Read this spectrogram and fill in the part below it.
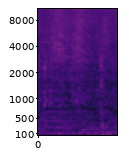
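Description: Lightly caramelized onions with ginger and garlic fry in a pan, a dense, close sizzle that swells slightly as they are stirred, brief and continuous with no speech.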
